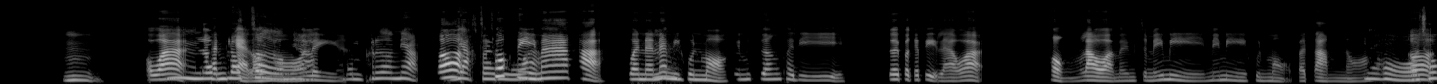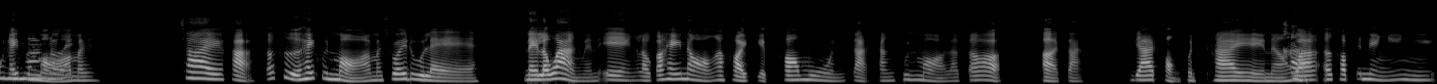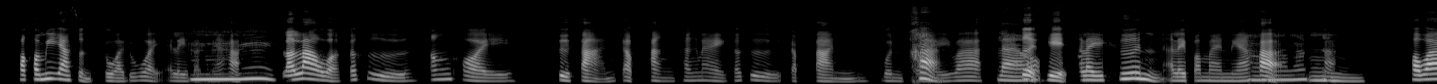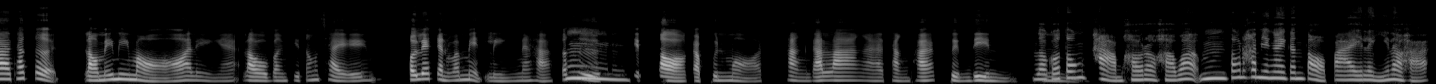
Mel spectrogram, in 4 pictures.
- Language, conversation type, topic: Thai, podcast, เล่าประสบการณ์การทำงานเป็นทีมที่คุณภูมิใจหน่อยได้ไหม?
- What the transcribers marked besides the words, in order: none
